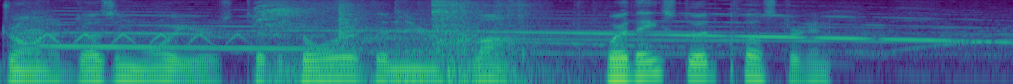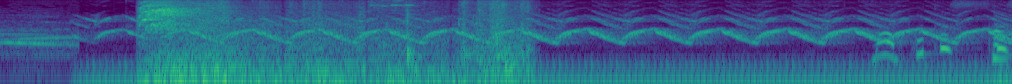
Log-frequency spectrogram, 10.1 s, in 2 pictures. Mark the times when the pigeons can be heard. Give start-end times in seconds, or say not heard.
1.2-3.0, 5.8-7.8.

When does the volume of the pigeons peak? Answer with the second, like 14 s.
6 s.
